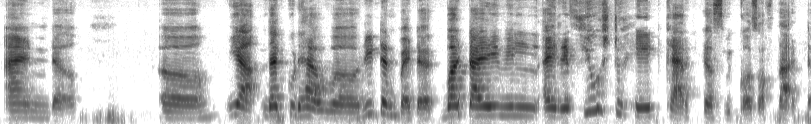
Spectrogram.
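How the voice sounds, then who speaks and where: A woman talking casually about books as a panelist, in a hesitant, halting way with pauses. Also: medium pitch, animated, fairly bright tone, no room sound, poor audio. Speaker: book club panelist. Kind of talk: casual book discussion.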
